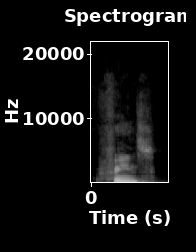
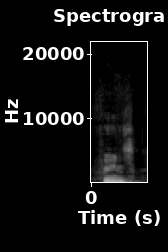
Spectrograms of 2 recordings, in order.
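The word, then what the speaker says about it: faience: फेंस, ये spelling FAIENC, फेंस, ये basically आप इसको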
